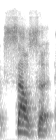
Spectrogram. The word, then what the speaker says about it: SALSA: John also chairs, John, am I going to say this right? SALSA, S-A-L-S-A, was that correct? – That's right. Thank you.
